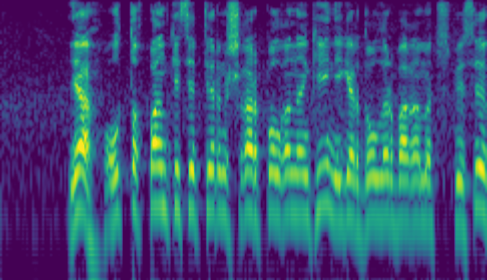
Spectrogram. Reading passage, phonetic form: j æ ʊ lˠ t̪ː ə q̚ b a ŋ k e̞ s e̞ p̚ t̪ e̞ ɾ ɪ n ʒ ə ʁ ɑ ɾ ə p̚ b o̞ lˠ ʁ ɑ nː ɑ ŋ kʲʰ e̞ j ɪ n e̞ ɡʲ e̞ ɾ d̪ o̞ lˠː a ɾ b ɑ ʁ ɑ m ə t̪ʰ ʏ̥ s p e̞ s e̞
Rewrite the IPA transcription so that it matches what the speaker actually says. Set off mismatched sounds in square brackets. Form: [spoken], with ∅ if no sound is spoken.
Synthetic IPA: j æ ʊ lˠ t̪ː ə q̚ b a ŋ k e̞ s e̞ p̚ t̪ e̞ ɾ ɪ n [ʃ] ə ʁ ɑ ɾ ə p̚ b o̞ lˠ ʁ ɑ nː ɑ ŋ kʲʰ e̞ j ɪ n e̞ ɡʲ e̞ ɾ d̪ o̞ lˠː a ɾ b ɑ ʁ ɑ m ə t̪ʰ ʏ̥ s p e̞ s e̞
